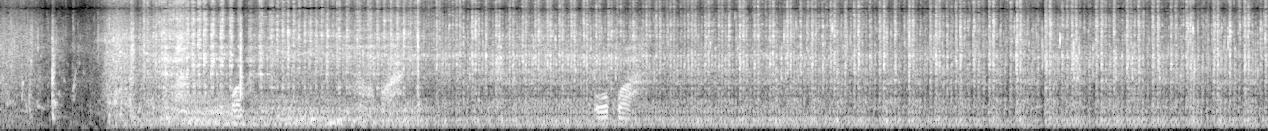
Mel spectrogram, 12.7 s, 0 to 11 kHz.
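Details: Suzuki DT 9.9 (15) two-stroke outboard, new, first start after over a year unstarted since factory check, cold snowy day: starts easily after short crank, unsettled buzzy idle wandering 650–850 rpm before warm-up; cause unclear.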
